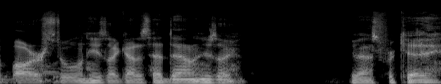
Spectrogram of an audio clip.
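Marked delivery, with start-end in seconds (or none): 3.5-4.3 mock sultry, smoldering tone. Imagining a character at the bar stool, head down: smoldering Kay voice. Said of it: "Here comes the smolder".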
